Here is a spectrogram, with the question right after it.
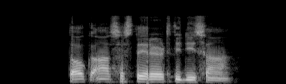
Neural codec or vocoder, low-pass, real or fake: vocoder, 22.05 kHz, 80 mel bands, WaveNeXt; 9.9 kHz; fake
